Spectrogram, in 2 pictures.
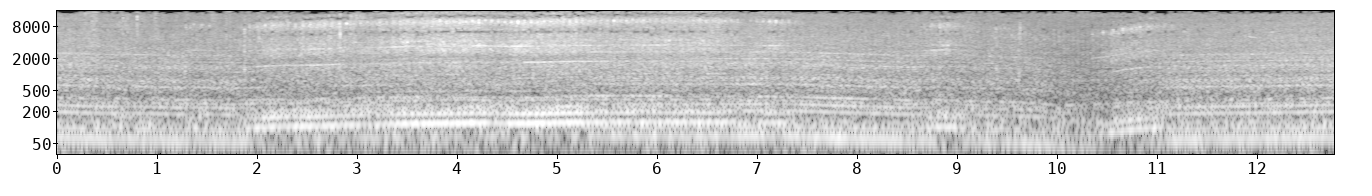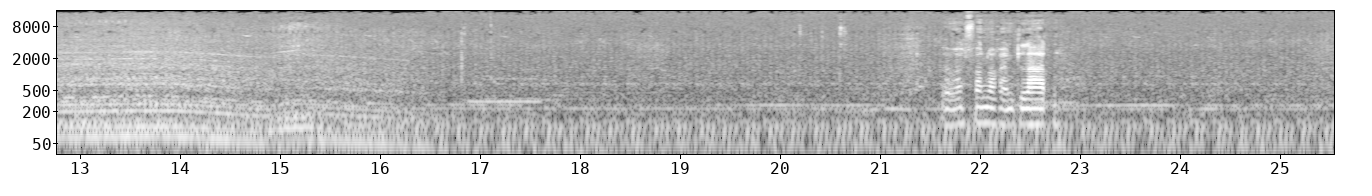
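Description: A tractor engine rumbles and revs as it drives, then idles.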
